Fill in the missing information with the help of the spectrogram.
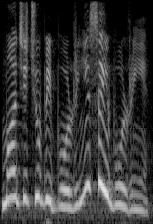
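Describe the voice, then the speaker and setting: Woman doing a high fawning young daughter-in-law. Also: big pitch swings, a little fast, a little mellow, a little hiss or hum. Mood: eager. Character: young flattering daughter-in-law, always agreeing.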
